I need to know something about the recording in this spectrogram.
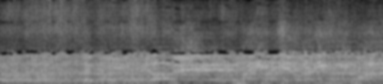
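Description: A crowd of men talk and murmur all around.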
